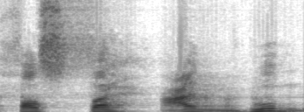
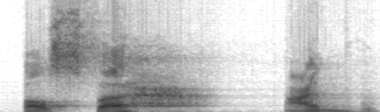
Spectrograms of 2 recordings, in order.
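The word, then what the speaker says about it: فَاصْفَحْ عَنْهُمْ: Wa ha'a, dan huruf ha pada kata fasfah anhum wa qul salam, maka jelaskanlah fasfah anhum. Fasfah anhum. Ini mutajanisain kan? Ya enggak? Ha dan ain. Fasfah anhum, tapi izhar. Bukan fasfah anhum.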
